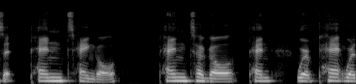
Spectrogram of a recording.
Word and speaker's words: pentangle: we we pronounce it pentangle pentle pen where pen where the the syllable ends at pen but actually the syllable technically right ends at the T so it's a pent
